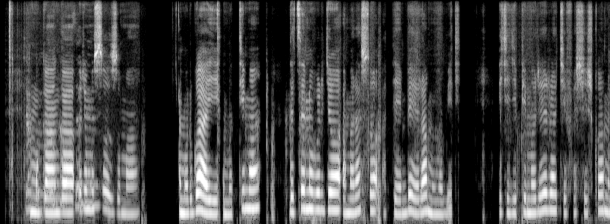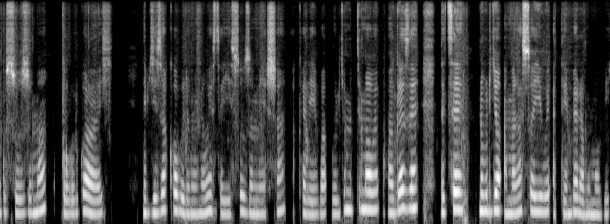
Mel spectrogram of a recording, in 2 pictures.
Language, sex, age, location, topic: Kinyarwanda, female, 18-24, Huye, health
